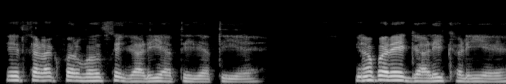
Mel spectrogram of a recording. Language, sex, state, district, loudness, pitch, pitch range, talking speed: Hindi, male, Bihar, Saran, -19 LUFS, 155 Hz, 140-185 Hz, 180 wpm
